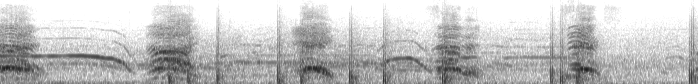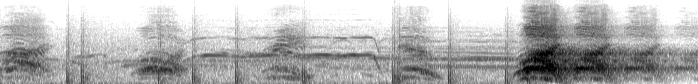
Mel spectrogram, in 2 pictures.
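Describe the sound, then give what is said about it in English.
A rowdy crowd at the possum drop in Brasstown, North Carolina, shouts and jeers at night in ragged bursts, with sharp bangs and cracks of loud fireworks scattered throughout, building to a loud, dense roar of yelling near the end. “An opossum, confused, injured, alone, dangles from a crane in utter terror, while excruciatingly loud fireworks blast the night air, and the crowd below grows more and more disorderly.”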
